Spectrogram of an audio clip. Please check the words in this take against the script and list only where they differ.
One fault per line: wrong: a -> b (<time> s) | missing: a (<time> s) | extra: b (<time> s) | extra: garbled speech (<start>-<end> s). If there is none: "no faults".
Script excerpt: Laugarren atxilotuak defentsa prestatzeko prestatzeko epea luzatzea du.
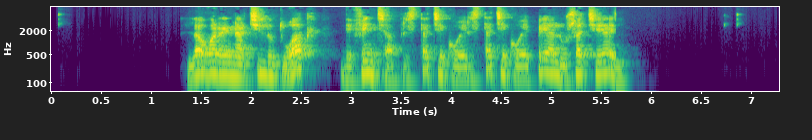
no faults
